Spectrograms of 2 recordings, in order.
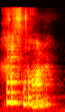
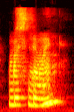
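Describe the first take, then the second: First: "restaurant" as hastohon, guttural r; French r in "restaurant"; French pronunciation. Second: "Restoran" with English r; English pronunciation. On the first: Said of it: "in French-nya kita bacanya". (cara Prancis "restaurant") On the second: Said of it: "in English". (cara Inggris) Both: Shown as a demonstration.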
